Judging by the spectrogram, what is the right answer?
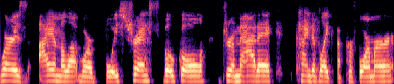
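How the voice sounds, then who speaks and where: The speaker has an American accent. The delivery is fairly slow, with monotone, flat intonation. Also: woman. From US South. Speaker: author. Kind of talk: interview.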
